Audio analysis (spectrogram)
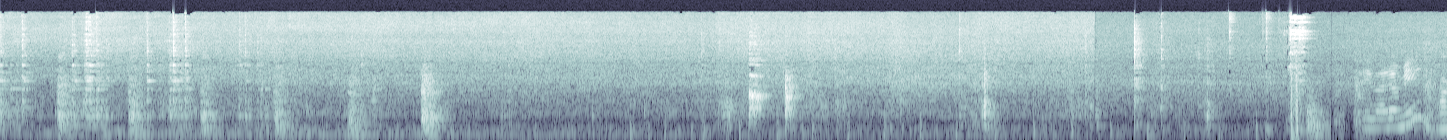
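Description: Cubed potatoes tipped into a pan of spiced, sautéed mixture and stirred, with a hissing sizzle under repeated scraping and clattering strokes, near and fairly loud, and a voice talking at times.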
